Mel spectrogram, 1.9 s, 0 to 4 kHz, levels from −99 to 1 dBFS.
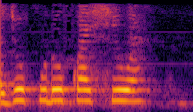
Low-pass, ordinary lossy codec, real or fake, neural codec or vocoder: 3.6 kHz; AAC, 16 kbps; real; none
